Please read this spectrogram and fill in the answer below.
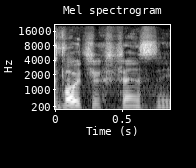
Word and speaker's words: Wojciech Szczęsny: Well, it's Wojciech Szczęsny if you say it properly.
